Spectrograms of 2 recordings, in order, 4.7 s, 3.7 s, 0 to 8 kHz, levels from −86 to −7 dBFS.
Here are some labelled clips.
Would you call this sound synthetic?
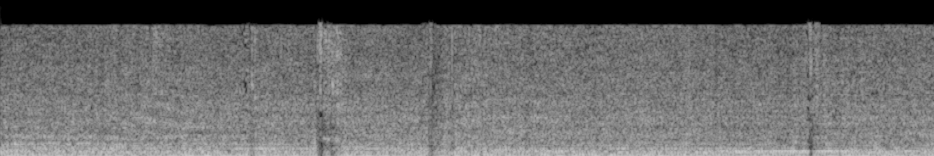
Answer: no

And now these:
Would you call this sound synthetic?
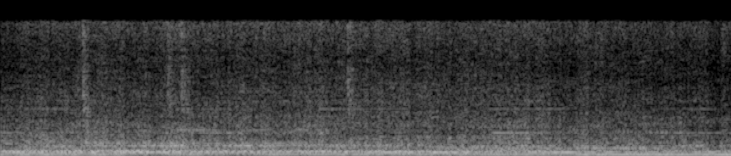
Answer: no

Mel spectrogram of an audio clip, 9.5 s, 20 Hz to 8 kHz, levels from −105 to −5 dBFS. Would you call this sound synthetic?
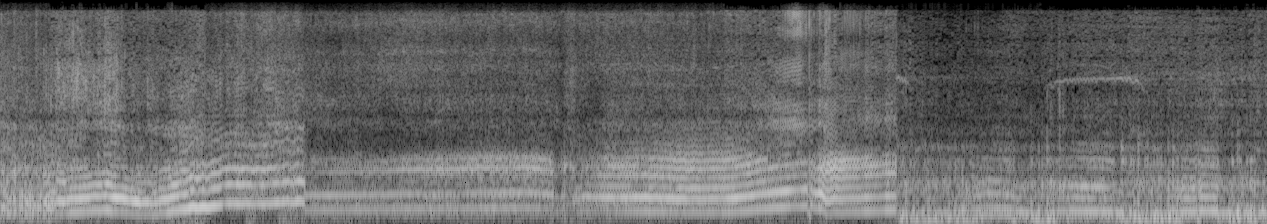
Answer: no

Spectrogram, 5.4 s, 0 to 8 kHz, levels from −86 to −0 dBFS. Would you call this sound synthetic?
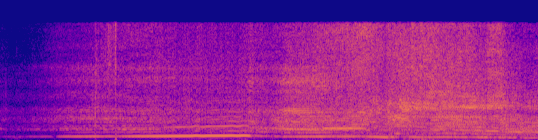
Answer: no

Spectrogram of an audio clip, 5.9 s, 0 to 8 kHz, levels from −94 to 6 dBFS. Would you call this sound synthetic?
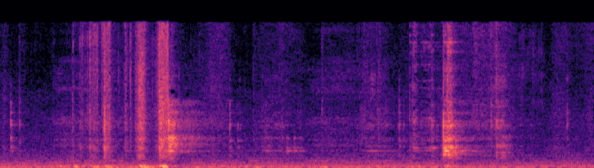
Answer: no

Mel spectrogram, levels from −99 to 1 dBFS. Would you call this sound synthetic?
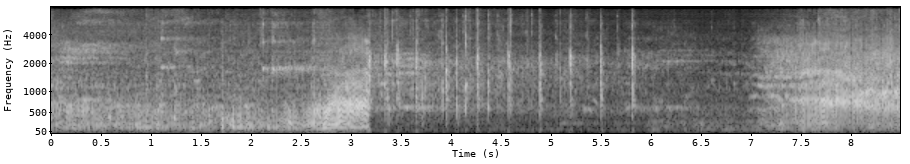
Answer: yes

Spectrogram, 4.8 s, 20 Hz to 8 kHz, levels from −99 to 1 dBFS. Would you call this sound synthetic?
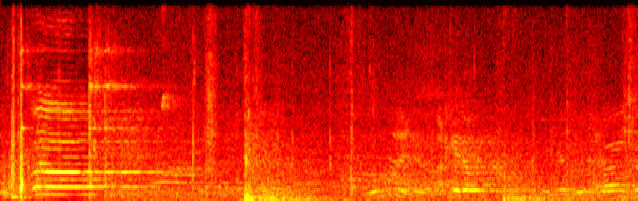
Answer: no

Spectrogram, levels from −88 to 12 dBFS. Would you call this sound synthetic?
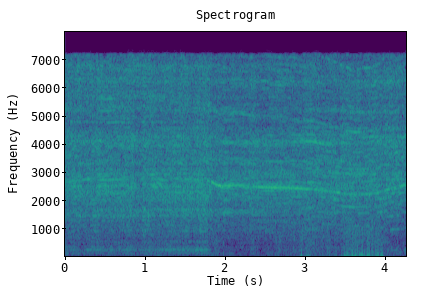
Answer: no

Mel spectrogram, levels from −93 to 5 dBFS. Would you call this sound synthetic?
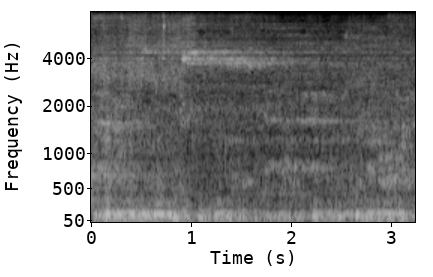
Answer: yes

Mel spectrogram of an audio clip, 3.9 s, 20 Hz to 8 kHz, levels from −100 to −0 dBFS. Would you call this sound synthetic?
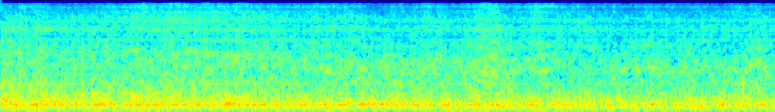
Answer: yes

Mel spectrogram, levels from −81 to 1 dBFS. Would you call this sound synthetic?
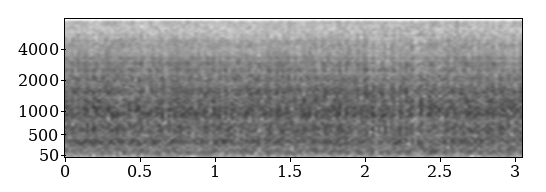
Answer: yes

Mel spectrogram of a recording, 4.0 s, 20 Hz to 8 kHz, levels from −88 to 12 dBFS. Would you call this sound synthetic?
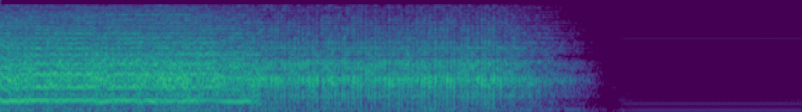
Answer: yes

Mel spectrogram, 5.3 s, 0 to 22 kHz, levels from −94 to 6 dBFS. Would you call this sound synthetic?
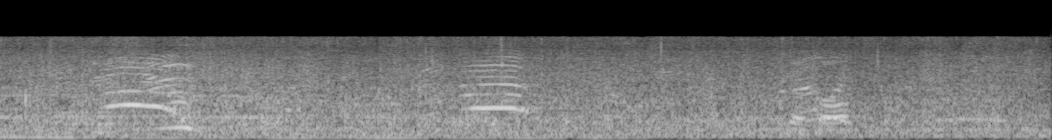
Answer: no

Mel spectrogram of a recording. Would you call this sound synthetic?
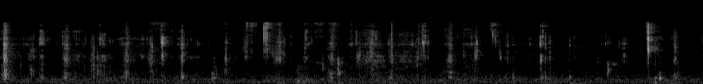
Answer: no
